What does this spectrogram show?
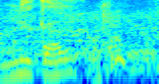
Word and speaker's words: Nekaies: Parce que je dis toujours Ni, mais c'est Nekae.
